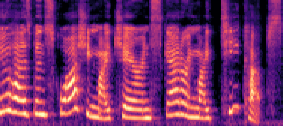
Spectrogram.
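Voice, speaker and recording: A woman's put-on character voice at an extremely high pitch and fairly slow pace. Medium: read story.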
